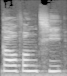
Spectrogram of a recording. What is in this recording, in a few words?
"gao1 feng1 qi1", Chinese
